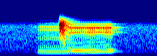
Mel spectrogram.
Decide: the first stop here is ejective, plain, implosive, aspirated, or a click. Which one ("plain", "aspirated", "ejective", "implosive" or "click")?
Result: click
